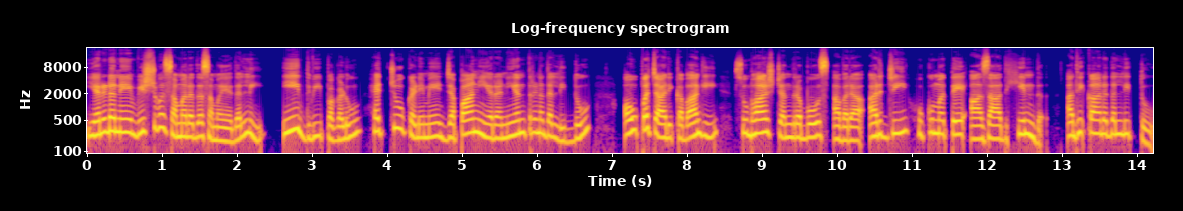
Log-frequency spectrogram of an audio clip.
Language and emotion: Kannada, neutral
